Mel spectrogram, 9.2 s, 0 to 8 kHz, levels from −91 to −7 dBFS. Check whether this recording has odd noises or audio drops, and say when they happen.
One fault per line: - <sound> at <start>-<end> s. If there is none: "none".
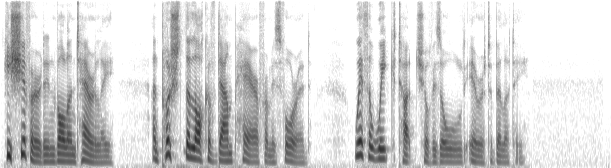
none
